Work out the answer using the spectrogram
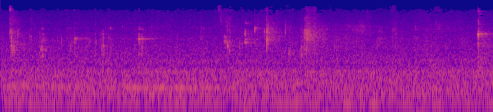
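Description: Close-miked eating sounds: a slice of pizza dipped into ranch dressing, bitten and chewed, with scattered wet smacks and squishes of the mouth over a steady low room hum.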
